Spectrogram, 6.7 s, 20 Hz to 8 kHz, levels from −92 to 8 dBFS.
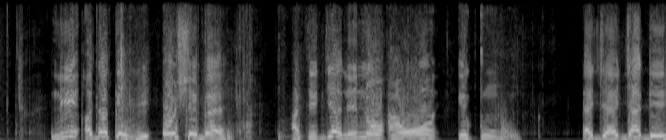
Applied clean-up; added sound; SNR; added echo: neural mask model RNNoise.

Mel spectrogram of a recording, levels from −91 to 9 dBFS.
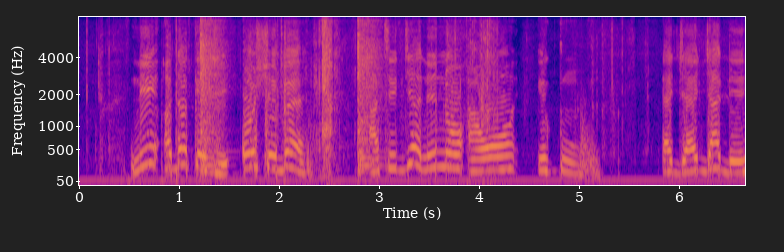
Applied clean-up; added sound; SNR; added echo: none; Snare drum + Tearing; 6 dB; none.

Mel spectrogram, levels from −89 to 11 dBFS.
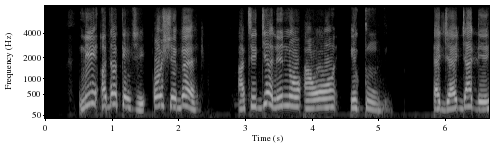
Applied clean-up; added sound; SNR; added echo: neural mask model DeepFilterNet 3.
